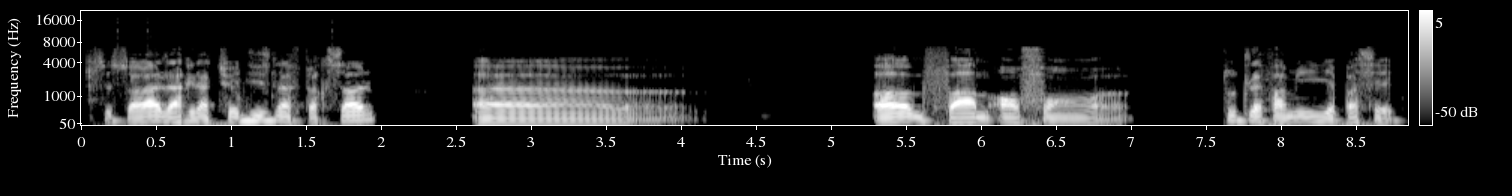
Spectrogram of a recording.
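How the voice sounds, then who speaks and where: A man chatting casually as a livestream host, telling roleplay stories in a halting, rambling way and often repeating words as he goes. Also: on the low side, mellow, no echo. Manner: halting, rambling, frequent self-repetition. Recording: dull lo-fi mic, dry.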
